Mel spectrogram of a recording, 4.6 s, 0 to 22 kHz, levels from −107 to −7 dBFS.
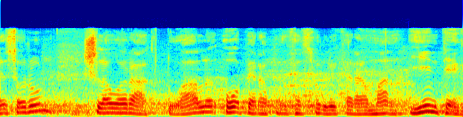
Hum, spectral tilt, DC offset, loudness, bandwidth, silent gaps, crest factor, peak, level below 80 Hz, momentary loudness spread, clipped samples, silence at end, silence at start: none; -6.5 dB/octave; under 0.1%; -18 LUFS; 8.4 kHz; none; 14 dB; -2 dBFS; -56 dBFS; 6 LU; under 0.1%; 0 s; 0 s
